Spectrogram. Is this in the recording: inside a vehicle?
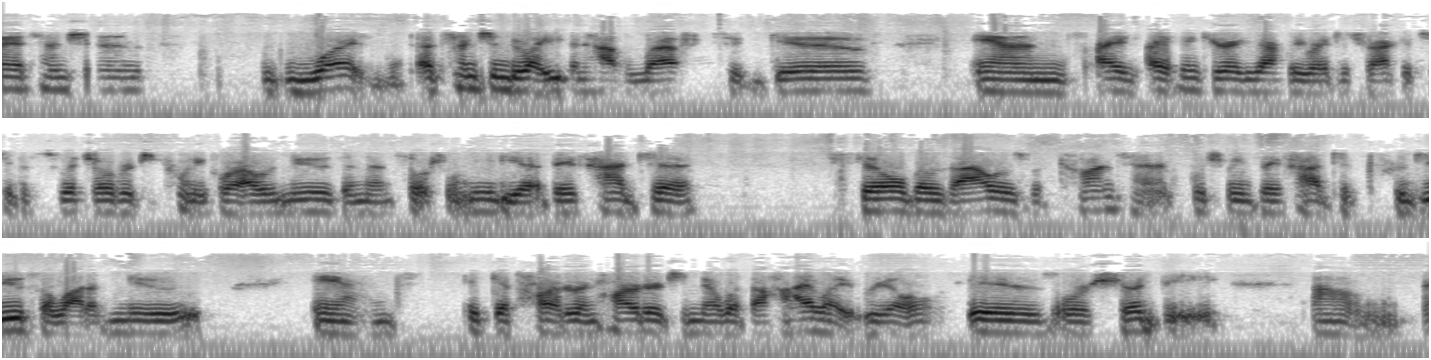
no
